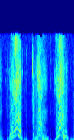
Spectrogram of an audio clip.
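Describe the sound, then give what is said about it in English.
A zipper on a computer bag is pulled in three quick, raspy strokes, fairly loud, each with a rising whir, as the bag is zipped shut. “Please don't zip up anything while we're Here's. That's my computer bag.”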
